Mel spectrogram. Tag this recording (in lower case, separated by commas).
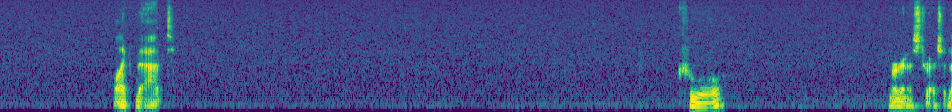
speech, monologue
